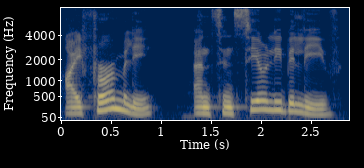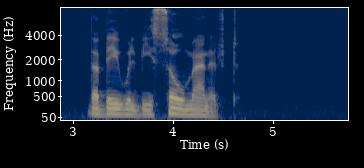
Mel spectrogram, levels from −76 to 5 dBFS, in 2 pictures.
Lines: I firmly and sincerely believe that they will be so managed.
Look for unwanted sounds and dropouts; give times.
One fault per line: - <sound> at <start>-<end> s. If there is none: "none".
none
